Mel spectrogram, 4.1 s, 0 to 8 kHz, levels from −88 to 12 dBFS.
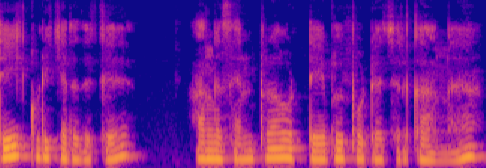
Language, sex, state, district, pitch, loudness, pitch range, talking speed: Tamil, male, Tamil Nadu, Nilgiris, 110 Hz, -20 LUFS, 105-125 Hz, 120 wpm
